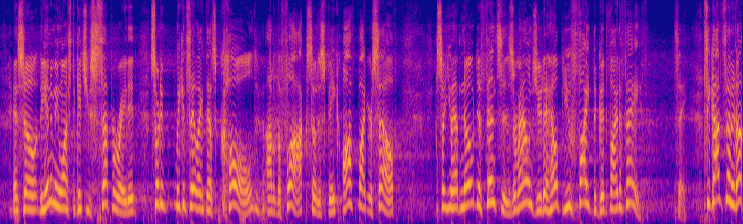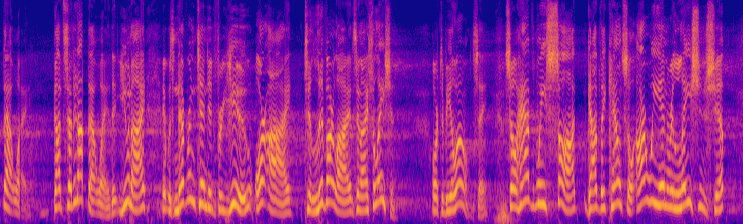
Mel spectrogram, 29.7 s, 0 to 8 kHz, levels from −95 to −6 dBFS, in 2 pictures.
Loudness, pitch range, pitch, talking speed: -26 LUFS, 195-270 Hz, 235 Hz, 180 wpm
